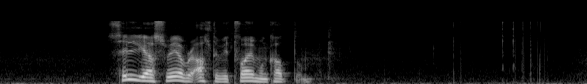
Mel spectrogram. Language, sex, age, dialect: Faroese, male, 15-35, Norðurstreymoy/Eysturoy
